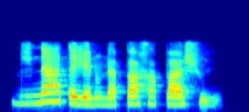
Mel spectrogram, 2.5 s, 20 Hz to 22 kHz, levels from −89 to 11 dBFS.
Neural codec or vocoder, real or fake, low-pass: autoencoder, 22.05 kHz, a latent of 192 numbers a frame, VITS, trained on one speaker; fake; 5.4 kHz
